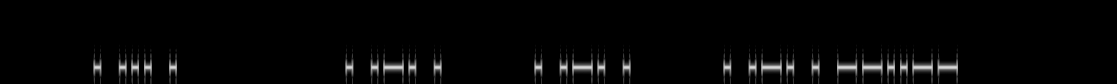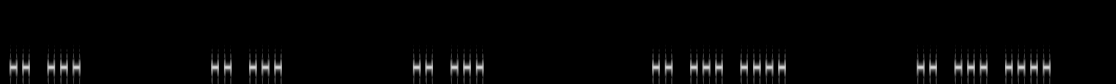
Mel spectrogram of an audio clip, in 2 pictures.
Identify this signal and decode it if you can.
Morse code, heard as a keyed tone, about 19 wpm, 800 Hz. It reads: ESE ERE ERE ERE, IS IS IS ISH ISH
